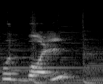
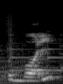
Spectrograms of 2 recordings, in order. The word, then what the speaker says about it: futból: United States, we love football. We just mean completely different sports when we say the word football. So in Mexico, we say football, like there's like a stress in the O, yeah, football.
